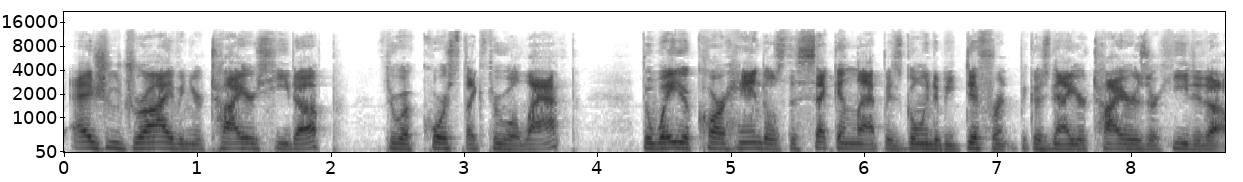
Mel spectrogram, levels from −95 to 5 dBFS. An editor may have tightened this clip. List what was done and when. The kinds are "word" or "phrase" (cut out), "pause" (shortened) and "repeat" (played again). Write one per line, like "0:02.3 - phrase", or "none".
none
